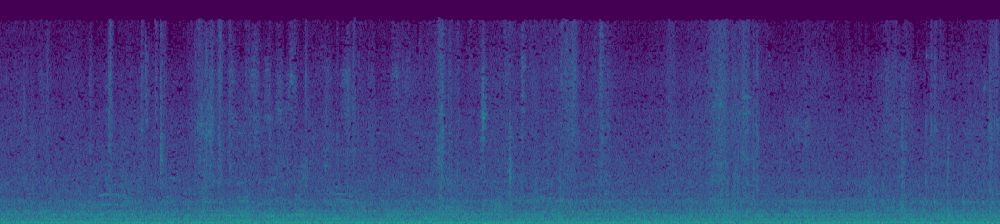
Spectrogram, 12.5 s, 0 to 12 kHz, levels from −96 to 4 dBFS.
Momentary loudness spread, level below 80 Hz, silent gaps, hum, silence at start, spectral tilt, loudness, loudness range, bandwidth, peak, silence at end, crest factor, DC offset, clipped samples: 2 LU; -50 dBFS; none; none; 0 s; -5 dB/octave; -45 LUFS; 1 LU; 11.5 kHz; -30 dBFS; 0 s; 14 dB; under 0.1%; under 0.1%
